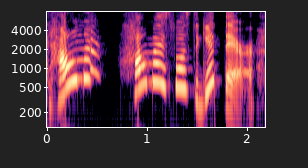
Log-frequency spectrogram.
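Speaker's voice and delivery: high incredulous disbelief. Retold or imitated. To the driver who stranded her car, high incredulous disbelief. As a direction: squeal it out in disbelief. Exasperated quote to delivery driver.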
